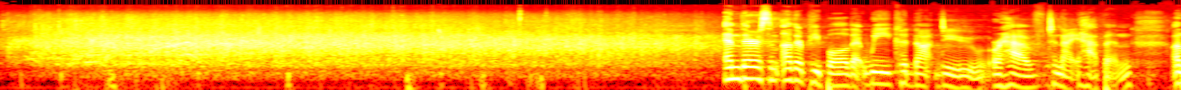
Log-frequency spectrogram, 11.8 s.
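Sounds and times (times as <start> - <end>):
audience applause: 0.0 - 7.2
speech: 7.3 - 11.8.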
